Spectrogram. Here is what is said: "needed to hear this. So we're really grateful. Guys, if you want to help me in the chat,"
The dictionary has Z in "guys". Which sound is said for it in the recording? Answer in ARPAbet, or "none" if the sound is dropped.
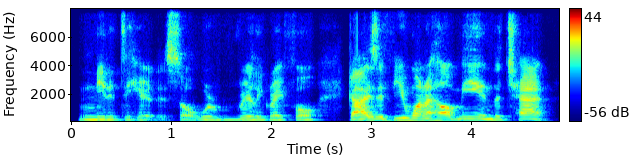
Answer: Z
